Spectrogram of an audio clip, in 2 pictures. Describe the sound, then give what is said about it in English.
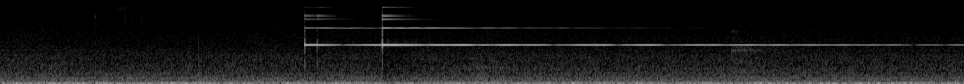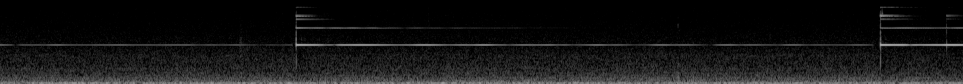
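A ceremonial bell is struck three times at slow, uneven intervals to end a session, each clear metallic tone ringing out and sustaining long after the strike, heard alone over a faint background hiss. “I will use the ceremonial bell to finish the session.”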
